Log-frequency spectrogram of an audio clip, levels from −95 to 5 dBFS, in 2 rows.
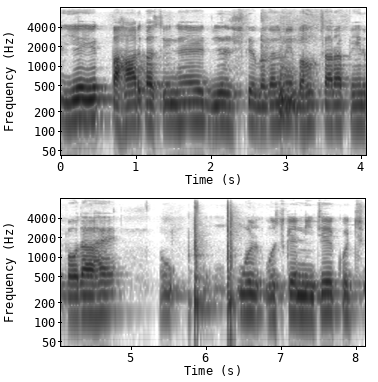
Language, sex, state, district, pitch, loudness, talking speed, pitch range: Hindi, male, Bihar, West Champaran, 130 Hz, -16 LUFS, 125 wpm, 125-135 Hz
